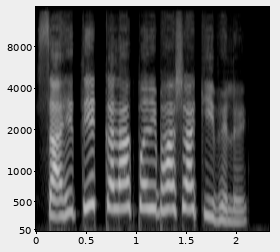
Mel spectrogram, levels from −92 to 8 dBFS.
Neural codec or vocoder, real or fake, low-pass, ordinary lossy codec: autoencoder, 48 kHz, 32 numbers a frame, DAC-VAE, trained on Japanese speech; fake; 14.4 kHz; none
